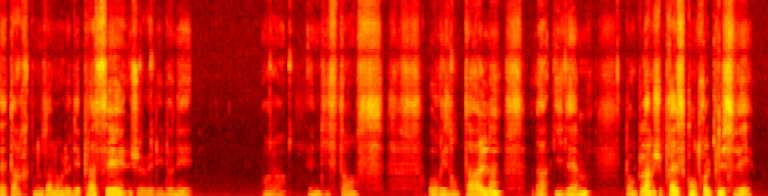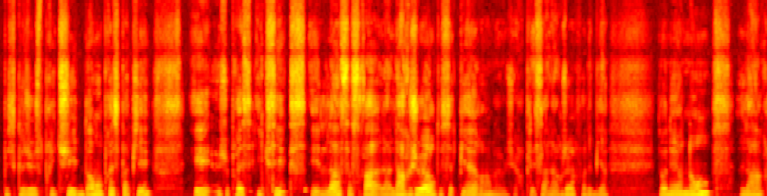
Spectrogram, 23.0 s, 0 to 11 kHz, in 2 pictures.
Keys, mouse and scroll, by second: 2.0 click, 4.0 click, 6.6 click, 8.3 click, 10.8 ctrl+v, 15.3 typing, 20.3 click.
